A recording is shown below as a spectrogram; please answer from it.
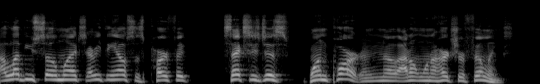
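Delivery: ordinary talk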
